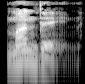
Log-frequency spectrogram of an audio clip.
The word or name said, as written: mundane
